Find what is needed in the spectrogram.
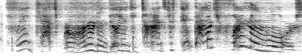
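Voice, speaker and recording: In a put-on character voice, a female-sounding speaker goes at a moderate pace, squeaky and extremely high in pitch. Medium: voice reel.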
